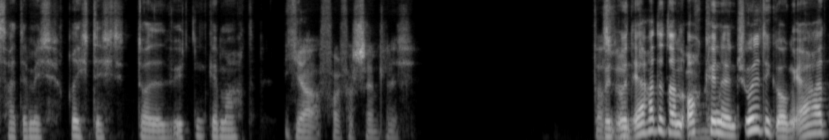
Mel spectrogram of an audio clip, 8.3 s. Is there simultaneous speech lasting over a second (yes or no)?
yes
